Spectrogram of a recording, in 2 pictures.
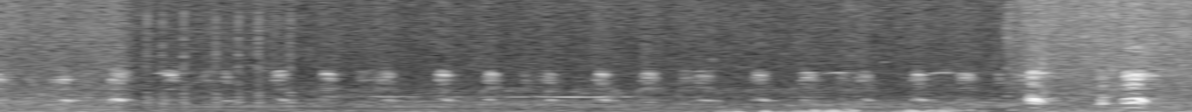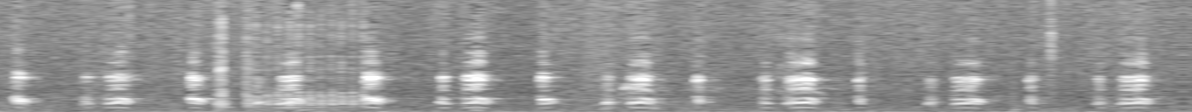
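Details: Several male Chukar partridges on Bamo mountain, Kurdistan, fighting and displaying to females in breeding season; after a quiet, muffled start, rapid chuck notes repeat roughly every half second in uneven bursts.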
